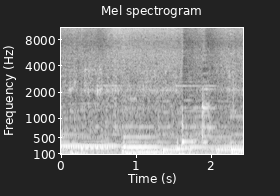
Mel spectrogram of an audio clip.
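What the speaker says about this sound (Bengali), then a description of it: "ধুয়ে নুন হলুদ মাখিয়ে আমরা চিংড়ি মাছটা এদিকে ভেজে নেব" Prawns coated in salt and turmeric fry in a hot pan, giving a steady loud sizzle with stirring scrapes and a few sharper clinks, close and with no voices.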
